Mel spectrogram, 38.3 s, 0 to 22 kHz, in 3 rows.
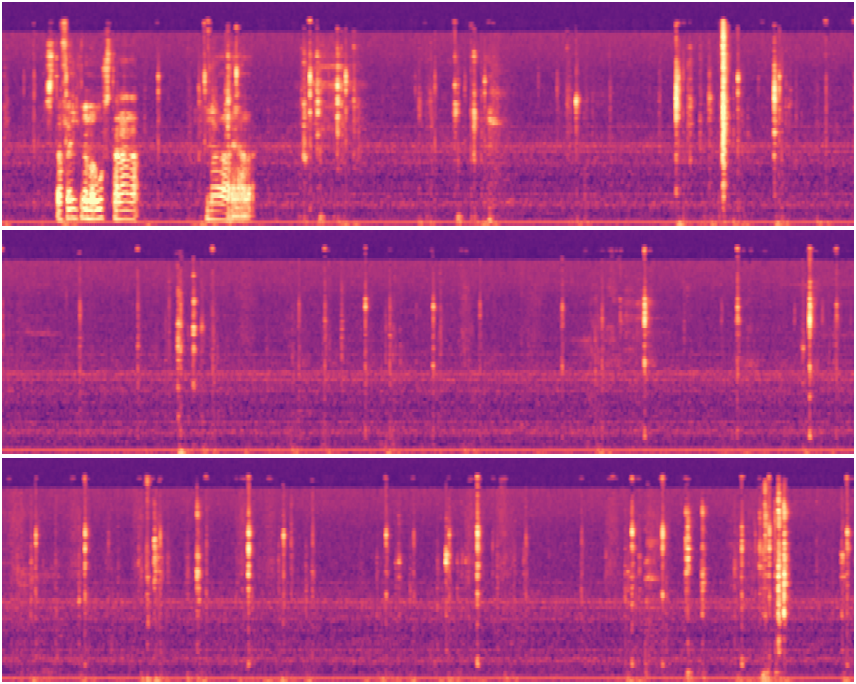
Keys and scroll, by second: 0.8 typing, 2.8 s, 5.0-7.1 typing, 8.3-10.0 typing, 10.5 super+z, 11.5-12.6 typing, 15.3-15.7 typing, 19.6 4, 25.9 s, 27.3-29.6 typing, 31.1-33.5 typing, 38.1 s.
